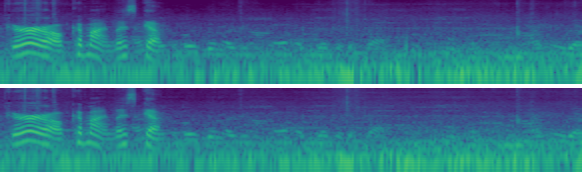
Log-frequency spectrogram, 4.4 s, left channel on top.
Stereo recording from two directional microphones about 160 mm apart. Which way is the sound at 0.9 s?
45° right (ahead or behind).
